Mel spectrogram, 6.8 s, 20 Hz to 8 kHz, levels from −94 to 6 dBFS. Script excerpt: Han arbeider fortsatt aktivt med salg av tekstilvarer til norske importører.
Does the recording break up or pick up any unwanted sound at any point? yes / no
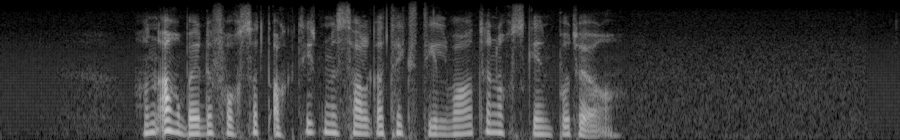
no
